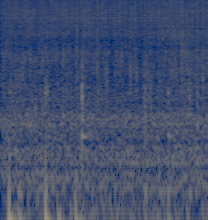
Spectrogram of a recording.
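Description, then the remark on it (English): A pot of water for cooking spaghetti, just starting to boil, with a steady low simmering hiss and a few soft bubbling pops and knocks near the start, quiet. “The water here is just starting to boil.”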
